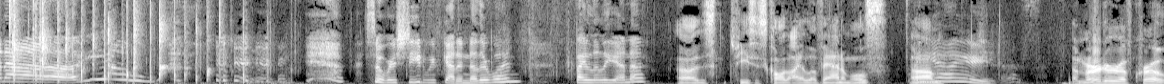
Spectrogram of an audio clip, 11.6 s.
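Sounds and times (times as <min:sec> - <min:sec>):
round of applause clapping: 0:00.0 - 0:03.0
laughter: 0:01.7 - 0:03.0
speech: 0:03.8 - 0:10.0, 0:10.7 - 0:11.6.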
